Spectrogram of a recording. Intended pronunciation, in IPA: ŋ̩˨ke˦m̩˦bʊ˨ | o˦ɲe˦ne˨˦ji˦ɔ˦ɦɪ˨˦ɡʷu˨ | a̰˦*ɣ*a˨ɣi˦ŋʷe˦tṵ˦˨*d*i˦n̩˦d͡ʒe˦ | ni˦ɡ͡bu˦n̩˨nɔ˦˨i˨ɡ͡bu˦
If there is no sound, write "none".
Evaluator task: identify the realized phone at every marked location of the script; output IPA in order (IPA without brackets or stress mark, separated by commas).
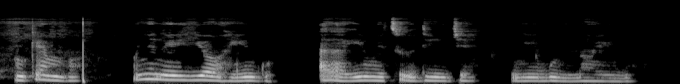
ɣ, d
